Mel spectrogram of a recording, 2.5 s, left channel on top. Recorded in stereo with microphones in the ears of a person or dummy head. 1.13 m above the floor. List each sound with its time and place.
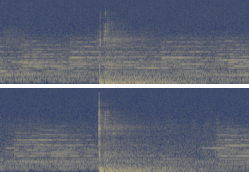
1.0 s a thud: 70° right (ahead or behind), 3.5 m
